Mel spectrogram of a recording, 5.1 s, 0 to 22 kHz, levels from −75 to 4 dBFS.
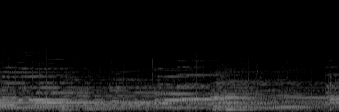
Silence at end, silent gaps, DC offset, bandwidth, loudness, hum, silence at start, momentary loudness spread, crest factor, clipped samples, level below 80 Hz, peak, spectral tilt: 0 s; none; under 0.1%; 14.5 kHz; -41 LUFS; none; 0 s; 8 LU; 14 dB; under 0.1%; -66 dBFS; -26 dBFS; -8.5 dB/octave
